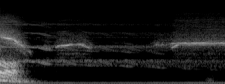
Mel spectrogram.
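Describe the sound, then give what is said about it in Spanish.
A person whistles one long, steady, fairly high note that holds for about two seconds after a brief breathy start. It imitates a simple whistle heard far away at night. Moderately soft. “A lo lejos, o sea, no, no, así un silbido”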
